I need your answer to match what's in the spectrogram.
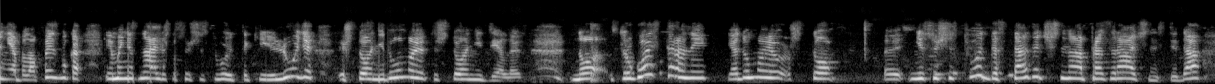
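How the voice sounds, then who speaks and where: A woman's voice: sits high, fairly bright tone. A woman speaking as an interviewer in a conversational interview. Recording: dull audio with faint noise.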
